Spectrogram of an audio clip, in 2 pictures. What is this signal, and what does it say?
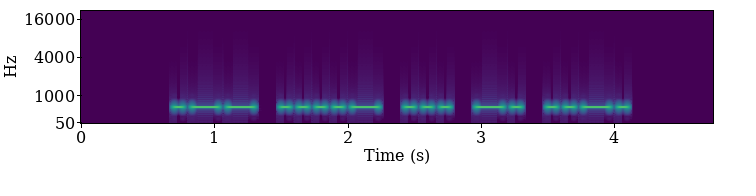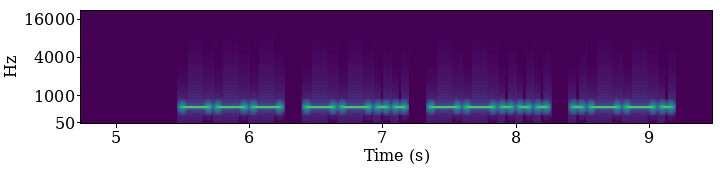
Morse code, heard as a keyed tone, about 18 wpm, 600 Hz. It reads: W4SNF OZ7P
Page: Kaldesignaler 18 wpm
